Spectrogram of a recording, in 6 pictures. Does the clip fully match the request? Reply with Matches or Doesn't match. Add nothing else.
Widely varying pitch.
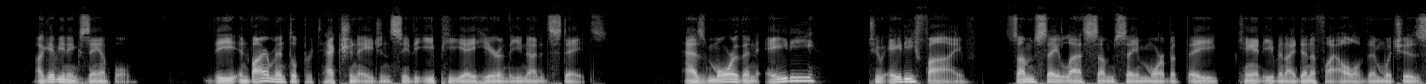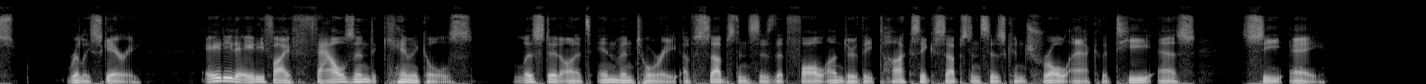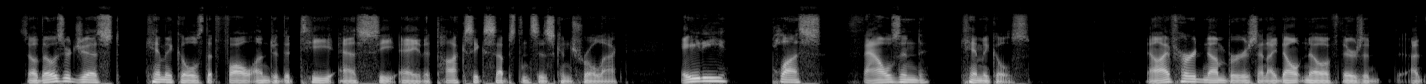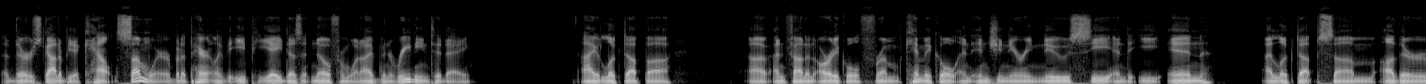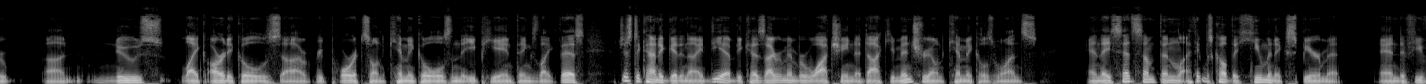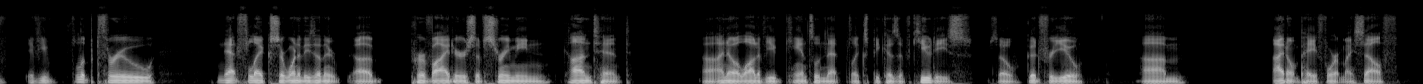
Doesn't match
